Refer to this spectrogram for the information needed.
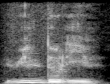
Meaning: olive oil
- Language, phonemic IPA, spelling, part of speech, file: French, /ɥil d‿ɔ.liv/, huile d'olive, noun, Fr-huile d'olive.ogg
